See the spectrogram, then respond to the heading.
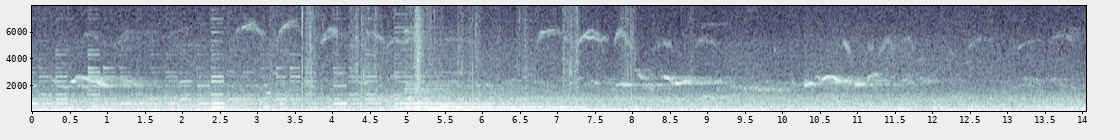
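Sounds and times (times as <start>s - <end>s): music: 0.0s - 8.0s
small birds chirping: 0.0s - 9.6s
faint outdoor hush: 0.0s - 10.0s.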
